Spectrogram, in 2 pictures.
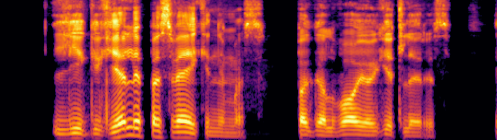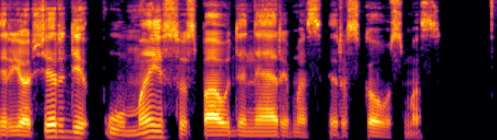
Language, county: Lithuanian, Panevėžys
